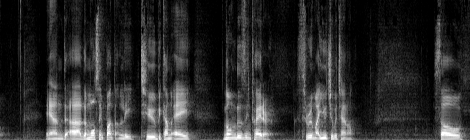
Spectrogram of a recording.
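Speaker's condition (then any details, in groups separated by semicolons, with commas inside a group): No condition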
